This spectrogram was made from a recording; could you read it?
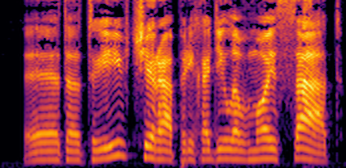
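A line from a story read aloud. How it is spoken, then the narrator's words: Growling. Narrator (Russian): зарычал он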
